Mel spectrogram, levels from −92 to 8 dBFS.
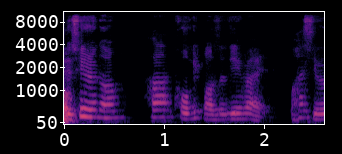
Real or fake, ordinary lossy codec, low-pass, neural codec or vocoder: fake; Opus, 32 kbps; 9.9 kHz; codec, 16 kHz in and 24 kHz out, 1.1 kbps, FireRedTTS-2 codec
